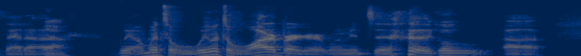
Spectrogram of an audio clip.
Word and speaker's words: Whataburger: go to Whataburger, and no one says Whataburger. They say Whataburger. Like almost like you're saying water, but if you say it right, it's not water.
